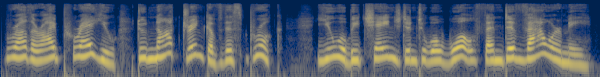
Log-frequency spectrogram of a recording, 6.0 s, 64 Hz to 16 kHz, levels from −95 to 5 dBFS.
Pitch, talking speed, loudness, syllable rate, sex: 235 Hz, 200 wpm, -19 LUFS, 4.4 syllables/s, female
